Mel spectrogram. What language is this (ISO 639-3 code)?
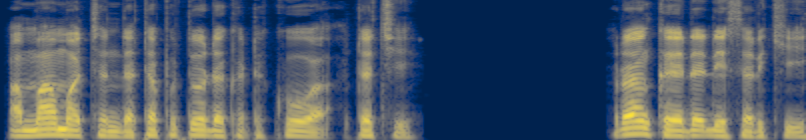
hau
